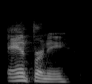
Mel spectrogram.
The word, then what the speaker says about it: Anfernee: First of all, Anfernee is how you say his name. Like, seems like nobody knows how to say it.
